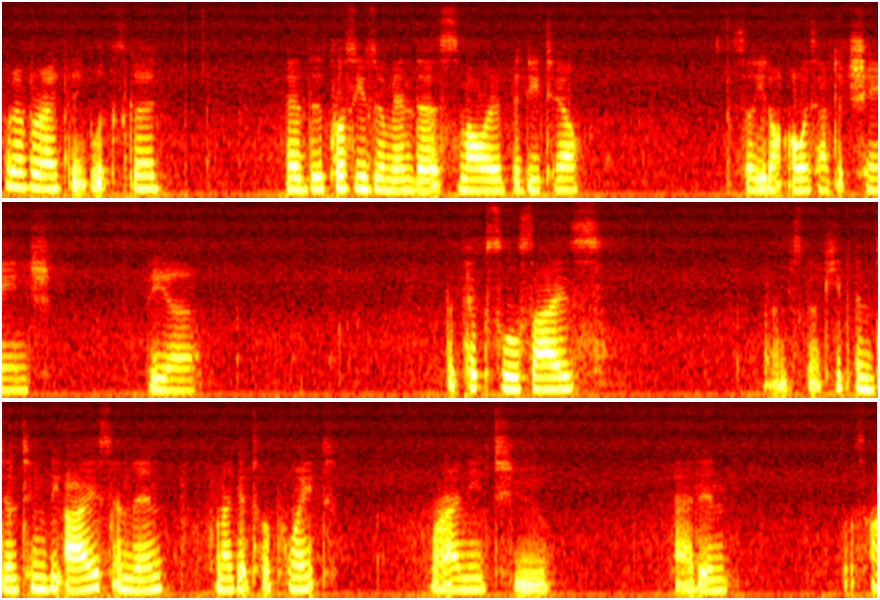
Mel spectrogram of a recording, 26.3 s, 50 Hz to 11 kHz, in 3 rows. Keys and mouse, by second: 5.1 f, 9.6 middle click, 9.9-12.6 drag, 12.8 middle click, 13.2 middle click, 13.7-18.9 drag, 19.9-22.8 middle drag, 22.8-26.2 drag.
